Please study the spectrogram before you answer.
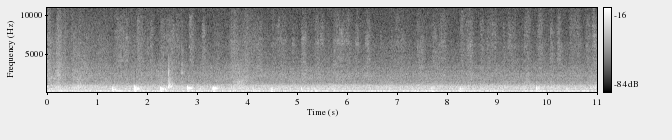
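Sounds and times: marker scratching on whiteboard: 1.3 - 11.0.

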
